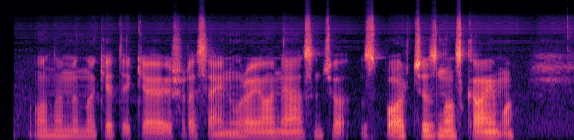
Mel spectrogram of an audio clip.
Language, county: Lithuanian, Alytus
